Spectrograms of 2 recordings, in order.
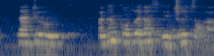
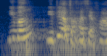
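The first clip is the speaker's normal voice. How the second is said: louder, scolding retold; retold angry telling-off; 5 semitones higher, 8 dB louder than usual. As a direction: snap at the chatty staff member, louder. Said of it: "他就很生气".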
